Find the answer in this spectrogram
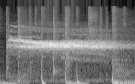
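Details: A red-tailed hawk gives one long, hoarse, high scream lasting about two seconds and sagging slightly in pitch, with faint low thumps beneath; this is the scream often dubbed over eagles in movies.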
